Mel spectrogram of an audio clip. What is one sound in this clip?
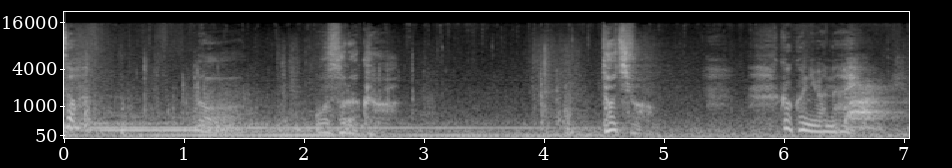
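A man answers in a low, weary voice.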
